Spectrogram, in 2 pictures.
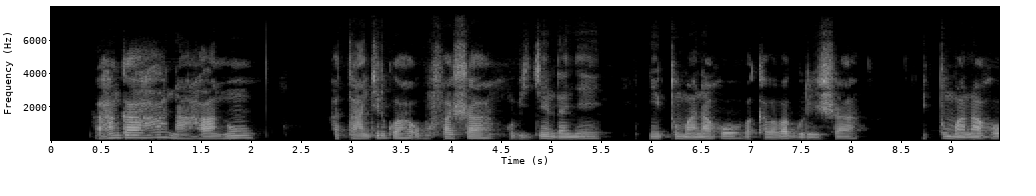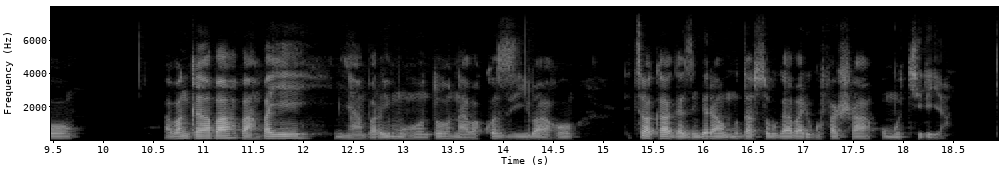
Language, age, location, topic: Kinyarwanda, 18-24, Kigali, finance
